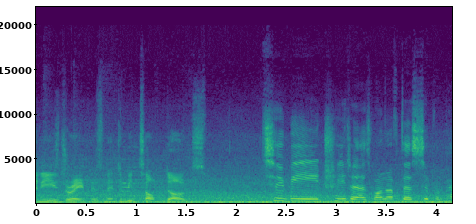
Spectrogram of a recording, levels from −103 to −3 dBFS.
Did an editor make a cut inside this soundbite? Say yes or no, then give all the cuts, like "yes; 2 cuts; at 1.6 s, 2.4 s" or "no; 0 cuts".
no; 0 cuts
